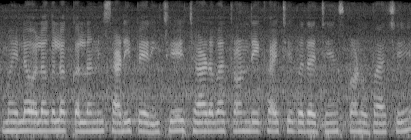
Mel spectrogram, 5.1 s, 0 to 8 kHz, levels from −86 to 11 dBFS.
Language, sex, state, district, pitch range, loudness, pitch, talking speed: Gujarati, female, Maharashtra, Mumbai Suburban, 195-205 Hz, -17 LUFS, 200 Hz, 210 wpm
